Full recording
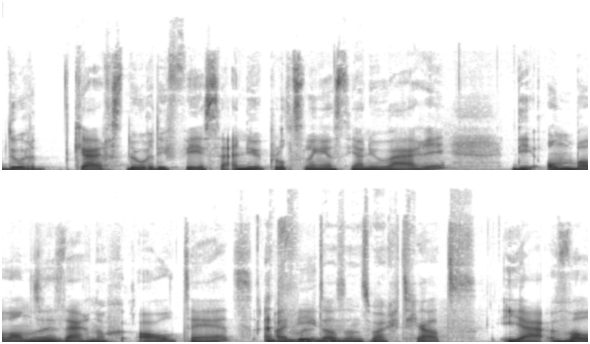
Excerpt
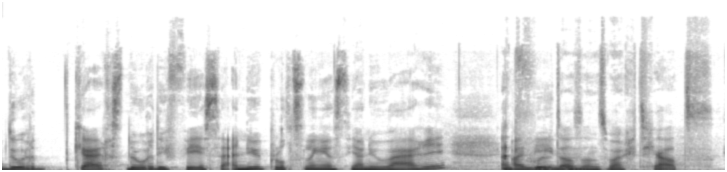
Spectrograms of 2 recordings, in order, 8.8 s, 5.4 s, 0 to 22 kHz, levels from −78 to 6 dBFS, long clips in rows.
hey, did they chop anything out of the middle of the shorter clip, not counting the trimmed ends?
yes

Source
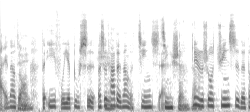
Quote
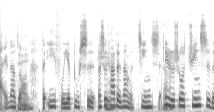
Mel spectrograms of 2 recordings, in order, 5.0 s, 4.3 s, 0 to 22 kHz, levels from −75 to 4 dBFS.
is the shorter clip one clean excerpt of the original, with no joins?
no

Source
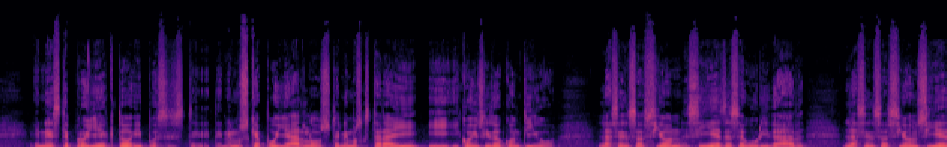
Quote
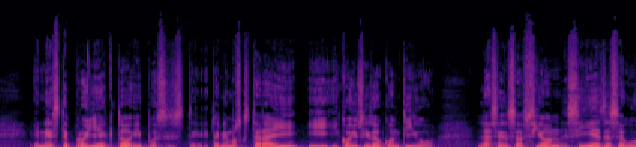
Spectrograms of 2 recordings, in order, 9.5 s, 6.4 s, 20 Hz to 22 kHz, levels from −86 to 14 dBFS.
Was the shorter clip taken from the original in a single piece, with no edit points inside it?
no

